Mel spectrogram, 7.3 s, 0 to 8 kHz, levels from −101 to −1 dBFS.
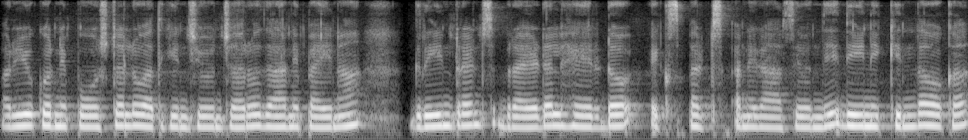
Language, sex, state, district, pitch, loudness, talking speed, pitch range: Telugu, female, Andhra Pradesh, Guntur, 200 Hz, -14 LUFS, 165 wpm, 190-205 Hz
